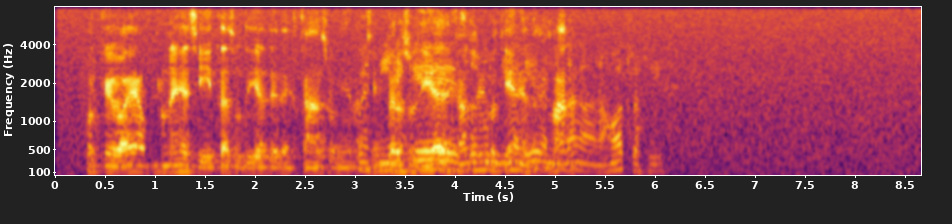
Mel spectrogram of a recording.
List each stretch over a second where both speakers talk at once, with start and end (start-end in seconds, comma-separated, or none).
3.0-5.3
